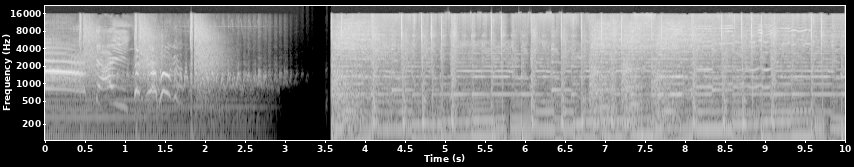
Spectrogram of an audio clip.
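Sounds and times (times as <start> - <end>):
background music: 0.0 - 2.1, 3.6 - 10.0
cartoon character laughing: 1.0 - 1.9.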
